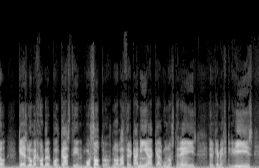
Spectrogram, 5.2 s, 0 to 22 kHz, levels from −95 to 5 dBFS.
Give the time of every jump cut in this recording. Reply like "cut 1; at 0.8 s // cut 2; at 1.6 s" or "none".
none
